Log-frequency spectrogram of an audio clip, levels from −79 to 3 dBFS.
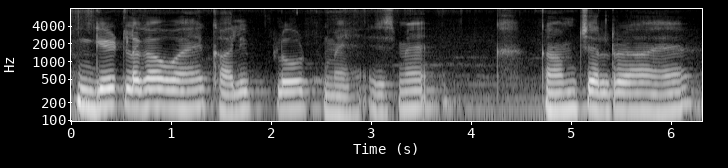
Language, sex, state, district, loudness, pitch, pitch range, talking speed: Hindi, male, Rajasthan, Jaipur, -15 LUFS, 155 Hz, 140-165 Hz, 115 wpm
